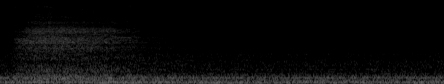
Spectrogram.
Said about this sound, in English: Exhale. Nice and deep. Inhale.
